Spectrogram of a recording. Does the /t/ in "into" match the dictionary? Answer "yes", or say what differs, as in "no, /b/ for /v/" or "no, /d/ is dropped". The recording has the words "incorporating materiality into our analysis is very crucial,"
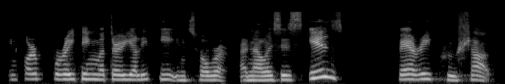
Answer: no, /s/ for /t/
